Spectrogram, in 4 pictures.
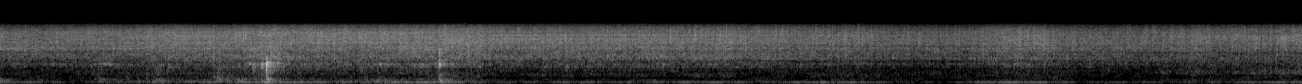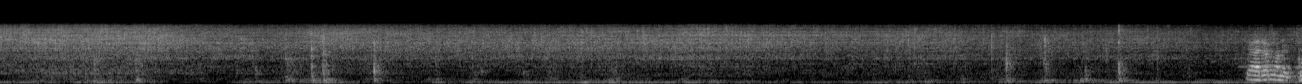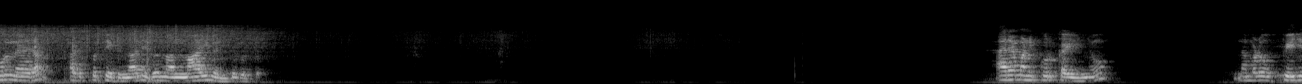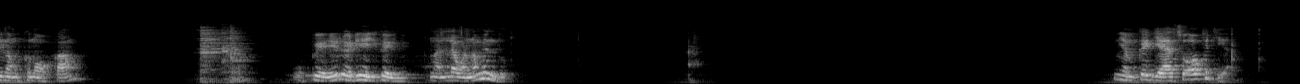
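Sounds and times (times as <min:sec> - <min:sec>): potatoes sizzling in oil: 0:00.0 - 0:33.6
spatula scraping pan: 0:00.5 - 0:04.7, 0:13.2 - 0:20.8, 0:22.0 - 0:28.2.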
